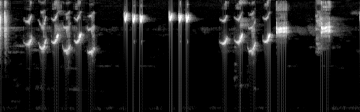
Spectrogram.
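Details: Sunda robin singing actively while spreading its wings: a lively run of short, high, sharply down-slurred whistled notes in quick groups, then clipped high chips and a couple of harsher, buzzier bursts near the end.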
